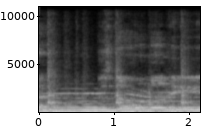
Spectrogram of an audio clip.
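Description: Live band playing a country-rock song: acoustic guitar strumming over electric bass and drums, with regular drum and cymbal hits about twice a second, in an instrumental stretch between sung lines.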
